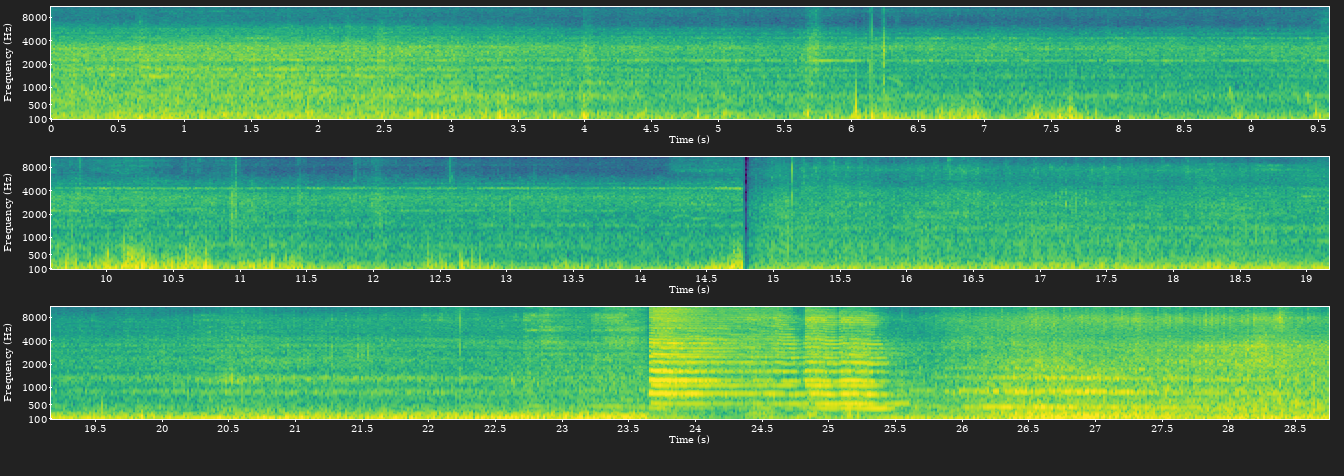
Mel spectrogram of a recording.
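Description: Passenger coaches rolling past with wheels rumbling and clattering on the rails. After a cut, a diesel locomotive hauling hopper wagons runs past with a steady low engine hum and sounds its horn for about two seconds, a little past two-thirds of the way through.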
